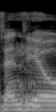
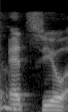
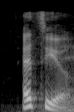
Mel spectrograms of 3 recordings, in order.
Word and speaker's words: Ezio: Everybody always says Enzio or Enzo. It's Ezio Auditore da Firenze. – I'm not saying that. – It's Ezio. – Wow. – Do you ever have an Etch-a-Sketch growing up? – Ezio. Could I get it? – Yeah, Ezio. – Just think Etch-a-Sketch. – I'll get it. – It's spelled E-Z-I-O, so people are like, Ezio.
